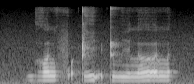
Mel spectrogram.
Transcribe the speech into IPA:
ɡʱ ʌ l f ɔ̰ ʈ ɣ ḭ ʈ β i l ə l

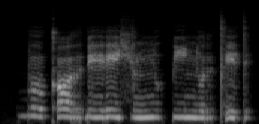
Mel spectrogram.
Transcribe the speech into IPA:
b o kʼ ɔ r ɗ ɪː ɾ e ç ʊ n ɲ u k͡p i ɲ o r tʼ e t

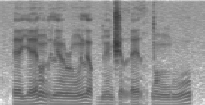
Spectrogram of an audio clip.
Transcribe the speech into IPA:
e j e ɾ ũ r lʲ œ̃ ɹ ũ lʲ ɔ ɡ͡b ẽ d͡ʒ ə r ɾ e r ɡ͡b ɔ̃ ŋ͡m u

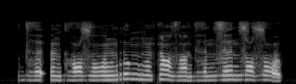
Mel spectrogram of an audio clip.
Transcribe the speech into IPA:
dʱ ə ʔ ə̃ ɡʱ o zˤ ũː r u ŋ ɡ õ t̪ ə̃ zˤ ɛ̃ dʱ ə n z ə n z ʉ zˤ u

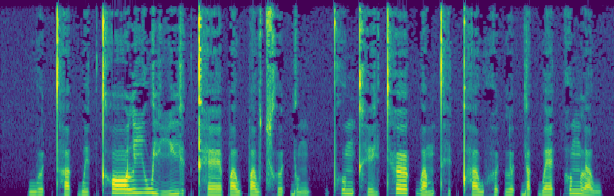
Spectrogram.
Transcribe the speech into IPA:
w ɵ˨ t̚ t̪ʰ ɐ˨ k̚ w ɪ˨˥ k̚ t̪ʰ ɔː˥ l iː˥ w j iː˨˥ j ɪ˧ k̚ t̪ʰ ɛː˨ p ɐ˨˥ w p ɐ˨ w t͡sʰ ɵ˨˥ t̚ j ʊ˨˩ ŋ | pʰ ʊ˥ ŋ kʰ e˨˩ j t̪ʰ œː˥ k̚ w ɐ˨˥ m t̪ʰ ɪ˧ k̚ pʰ ɐ˨ w h ɵ˨ t̚ l ɵ˨ t̚ j ɐ˧ k̚ w ɛː˨˥ k̚ h ʊ˥ ŋ l ɐ˨˩ w

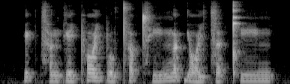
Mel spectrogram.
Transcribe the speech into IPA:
ɪ˥ k̚ t͡sʰ ɐ˨ ŋ k e˨˧ j pʰ ɔː˥ j p o˨˩ w t̪ʰ ɐ˥ p̚ t͡sʰ iː˨˥ ŋ ɐ˥ k̚ j ɔː˨˩ j t͡s ɐ˨˥ t̚ pʰ iː˥ ŋ

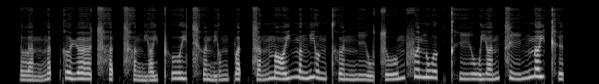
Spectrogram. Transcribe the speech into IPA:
l ɐ˨˩ n ŋ ɐ˥ t̚ k ɵ˨˧ ɥ œː˨˧ t͡sʰ ɐ˨ t̚ t͡sʰ ɐ˨˩ ŋ j ɐ˨ j pʰ uː˧ j t͡sʰ ɵ˨˩ n j ʊ˨ ŋ p ɐ˧ t̚ t͡s ɐ˨˥ ŋ n̪ ɔː˨˥ j ŋ ɐ˨˥ ŋ j ʊ˨˧ ŋ t̪ʰ ɵ˨ n ŋ iː˨˩ w t͡s uː˨˥ m f ɵ˥ n w ʊ˧ k̚ t̪ʰ iː˨ w j ɐ˨˥ n t͡s iː˨˥ ŋ n̪ ɐ˥ j kʰ ɪ˨˥ k̚

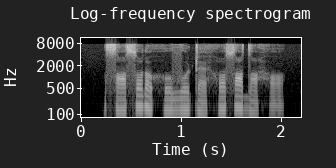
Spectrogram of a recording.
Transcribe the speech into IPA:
sˤ æ˧ sˤ u˦ ɾ o˨ h o˧ v o˧ ʈ æ˨ h o˧ sˤ u˧ dˤ æ˨ h ɒ˨

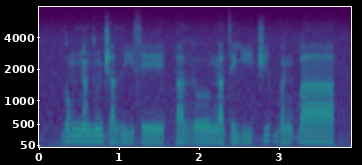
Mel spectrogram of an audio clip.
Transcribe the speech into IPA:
ɡ ɔ˦ m ɲ ã˦ d ũ˦ d͡ʒ a˨ r iː˨ s eː˨ | a˨ r oː˨ ŋ a˦ t ɪ˨ j iː˦ t͡ʃ i˦ ɡʷ a˨ ŋ ɓ aː˦

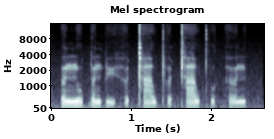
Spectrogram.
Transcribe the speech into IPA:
ɵ˥ n n̪ uː˥ p̚ w ɵ˧ n p yː˨˩ h ɵ˨˥ t̚ pʰ aː˧ w pʰ ɵ˧ t̚ t̪ʰ aː˥ w kʷʰ ɐ˥ k̚ h ɵ˥ n

